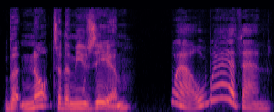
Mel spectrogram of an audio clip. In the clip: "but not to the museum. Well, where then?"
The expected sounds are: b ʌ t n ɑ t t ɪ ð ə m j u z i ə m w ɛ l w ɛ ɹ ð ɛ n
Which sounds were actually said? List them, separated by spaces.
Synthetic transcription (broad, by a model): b ʌ t n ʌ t t ɪ ð ə m j u z i ə m w ɛ l w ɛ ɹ ð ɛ n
